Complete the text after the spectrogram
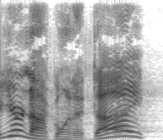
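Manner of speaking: sneer running through it, scornful. Reading the serpent's reply to Eve in the garden story, sneering. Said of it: "again with the sneer".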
